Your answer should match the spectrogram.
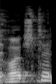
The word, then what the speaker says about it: Roth: Ça se prononce Roth et ça s'écrit, ça s'écrit R-O-T-H.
